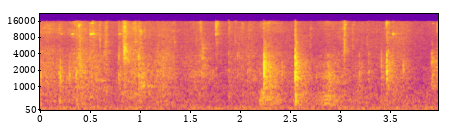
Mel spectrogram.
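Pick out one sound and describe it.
A laptop keyboard clicks under typing.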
